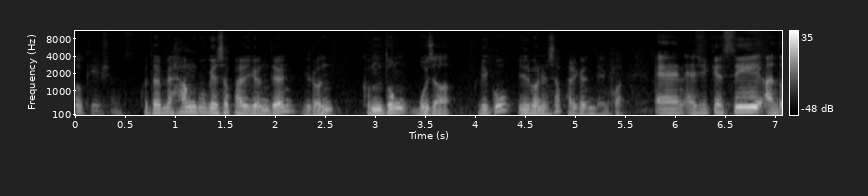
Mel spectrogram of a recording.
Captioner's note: speaking in Korean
